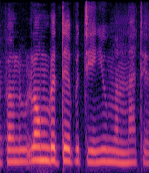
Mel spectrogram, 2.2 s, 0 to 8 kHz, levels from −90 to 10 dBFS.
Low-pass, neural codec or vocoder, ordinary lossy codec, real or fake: none; codec, 16 kHz, 1 kbps, X-Codec, HuBERT features, trained on LibriSpeech; none; fake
